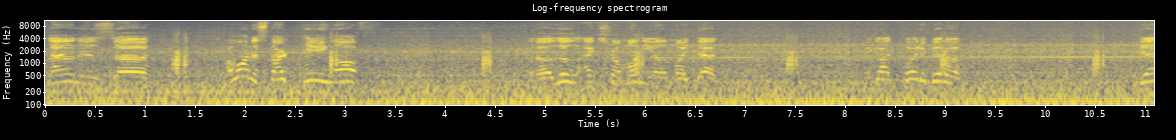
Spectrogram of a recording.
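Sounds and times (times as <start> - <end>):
diesel truck engine drone: 0.0 - 11.0.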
